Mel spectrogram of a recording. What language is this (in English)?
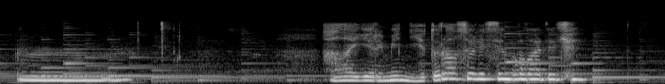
Kazakh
